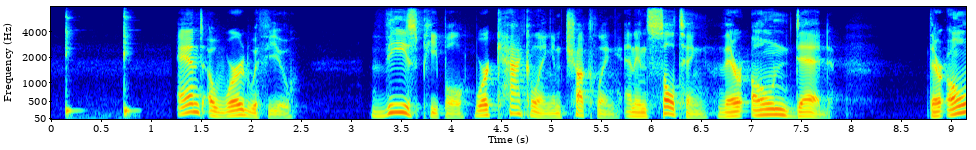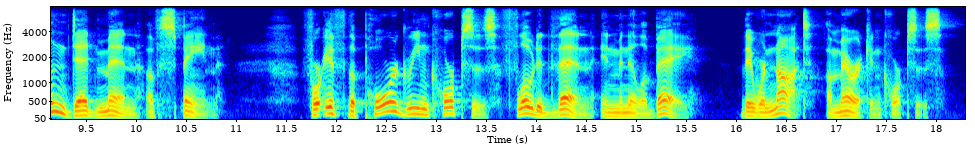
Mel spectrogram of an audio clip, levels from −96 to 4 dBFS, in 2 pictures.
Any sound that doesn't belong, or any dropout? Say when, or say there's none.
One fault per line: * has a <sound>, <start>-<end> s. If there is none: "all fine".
* has a tap, 0.1-0.9 s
